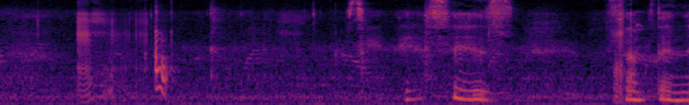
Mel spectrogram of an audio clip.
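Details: Newborn baby girl a few hours old with her first hiccups, sounding like a little puppy: about seven abrupt, catchy bursts with short voiced squeaks, irregularly spaced, over quiet room noise.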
